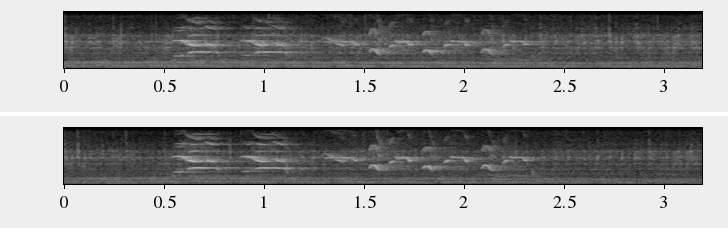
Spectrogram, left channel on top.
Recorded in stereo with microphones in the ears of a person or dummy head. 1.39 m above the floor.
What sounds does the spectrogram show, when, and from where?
0.6 s a bird: 15° right (ahead or behind), 0.9 m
